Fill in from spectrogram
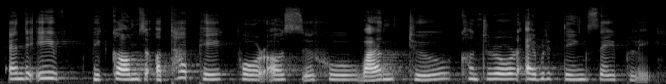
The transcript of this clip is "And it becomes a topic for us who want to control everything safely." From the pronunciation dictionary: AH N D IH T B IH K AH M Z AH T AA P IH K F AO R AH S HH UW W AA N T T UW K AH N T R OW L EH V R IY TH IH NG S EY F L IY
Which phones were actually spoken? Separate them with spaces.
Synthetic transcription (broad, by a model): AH N D IH T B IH K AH M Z AH T AA P IH K F AO R AH S HH UW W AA N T T UW K AH N T R OW L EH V R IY T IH NG S EY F L IY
